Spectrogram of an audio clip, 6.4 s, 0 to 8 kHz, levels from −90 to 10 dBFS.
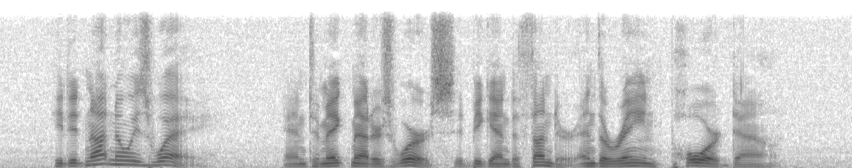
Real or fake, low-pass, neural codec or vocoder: fake; 7.2 kHz; vocoder, 44.1 kHz, 128 mel bands every 256 samples, BigVGAN v2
